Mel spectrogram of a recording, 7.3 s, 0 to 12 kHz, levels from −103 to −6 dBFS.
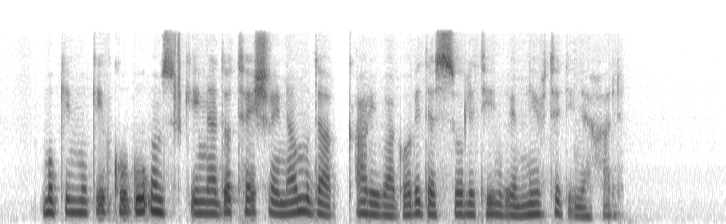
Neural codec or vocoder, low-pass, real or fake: codec, 16 kHz, 0.8 kbps, ZipCodec; 7.2 kHz; fake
